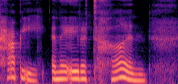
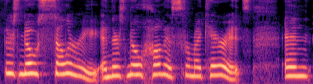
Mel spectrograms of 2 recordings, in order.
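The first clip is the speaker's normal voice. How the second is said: put-on high, louder child voice listing demands; demanding kid; 8 semitones higher, 8 dB louder than usual. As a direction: imitate the son insisting.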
